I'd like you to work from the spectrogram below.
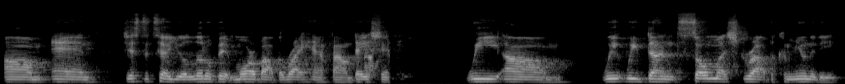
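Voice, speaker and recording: This zoning commission presentation comes from a man from Southwest Atlanta, USA, who delivers his prepared remarks earnestly but with many ums and repetitions. His medium-pitched voice is a bit bright, shows little pitch movement, and runs at a normal speed.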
